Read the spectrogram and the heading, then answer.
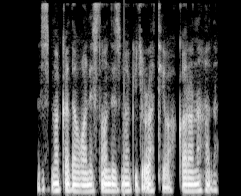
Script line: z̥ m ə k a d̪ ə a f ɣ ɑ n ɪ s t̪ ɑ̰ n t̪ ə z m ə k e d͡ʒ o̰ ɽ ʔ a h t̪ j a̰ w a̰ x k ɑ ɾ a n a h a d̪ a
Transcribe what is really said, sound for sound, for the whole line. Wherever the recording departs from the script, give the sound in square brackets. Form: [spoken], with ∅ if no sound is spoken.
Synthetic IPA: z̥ m ə k a d̪ ə a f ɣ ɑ n ɪ s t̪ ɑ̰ n [d̪] ə z m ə k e d͡ʒ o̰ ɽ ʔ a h t̪ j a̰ w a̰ x k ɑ ɾ a n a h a d̪ a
